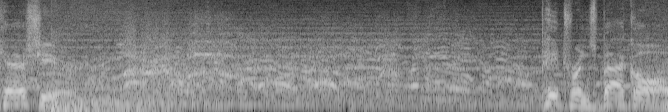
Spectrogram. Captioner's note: woman screams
